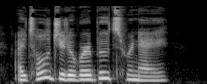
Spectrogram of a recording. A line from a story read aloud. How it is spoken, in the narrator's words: said her mom cheerfully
